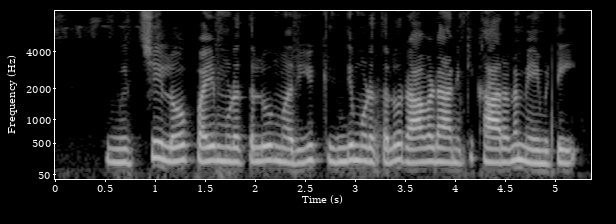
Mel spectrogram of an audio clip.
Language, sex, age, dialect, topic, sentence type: Telugu, male, 25-30, Central/Coastal, agriculture, question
